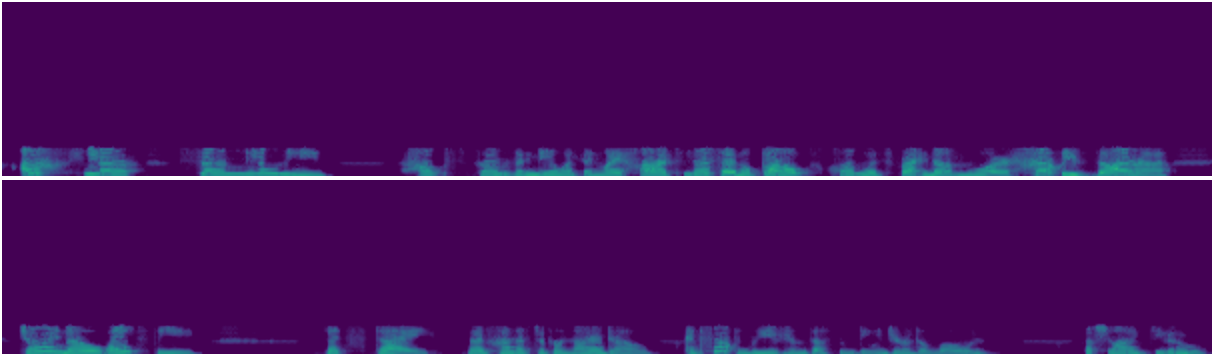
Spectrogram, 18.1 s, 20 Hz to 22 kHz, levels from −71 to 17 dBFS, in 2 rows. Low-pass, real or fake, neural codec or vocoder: 3.6 kHz; fake; codec, 16 kHz, 0.5 kbps, FreqCodec, larger model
